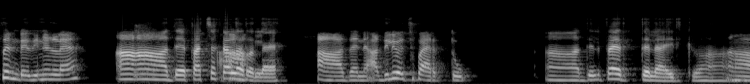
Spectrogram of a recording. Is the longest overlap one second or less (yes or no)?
yes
